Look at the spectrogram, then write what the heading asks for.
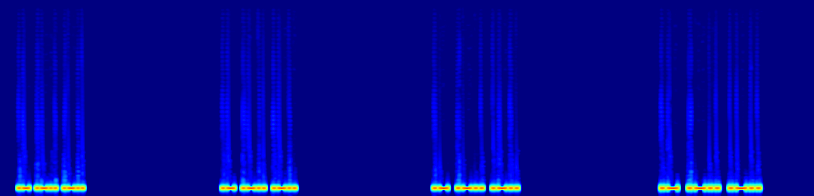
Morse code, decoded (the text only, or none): ALL ALL ALL ALL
